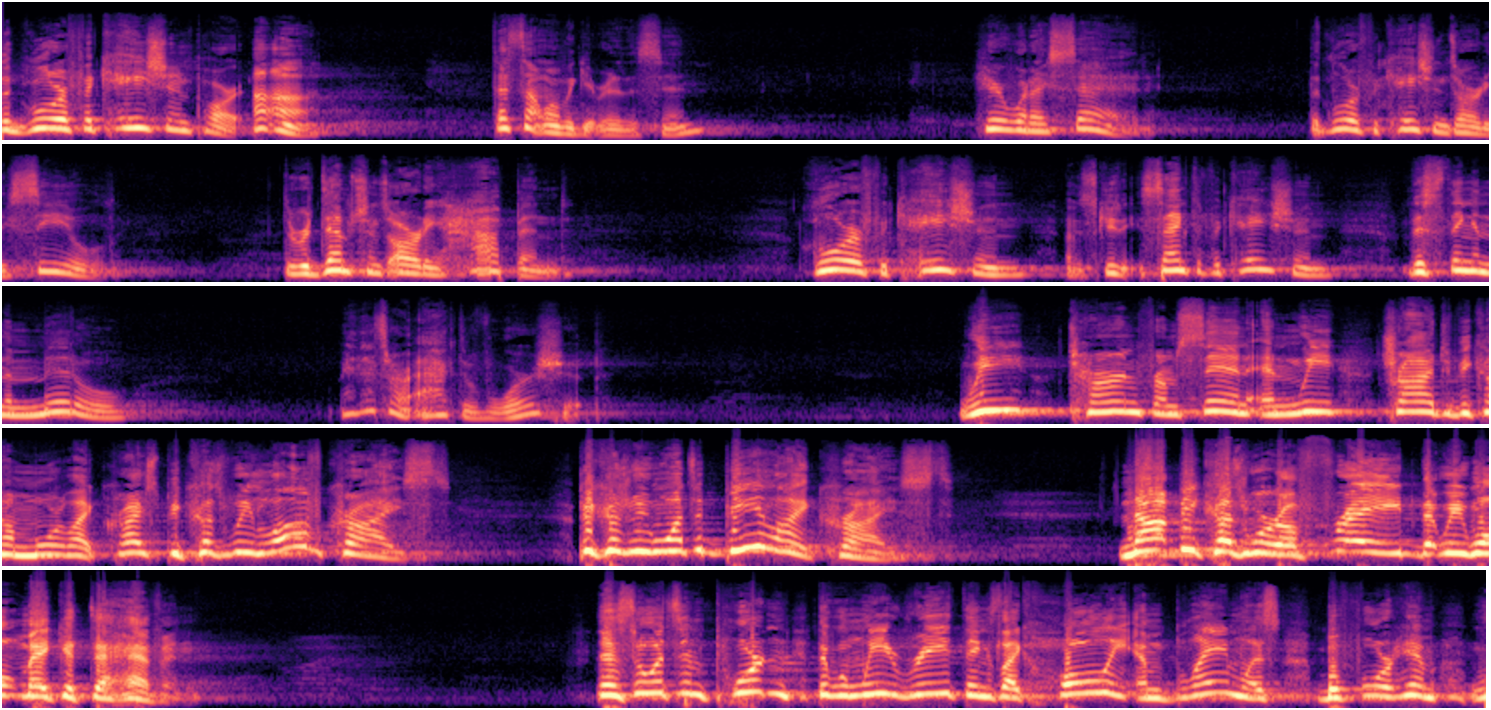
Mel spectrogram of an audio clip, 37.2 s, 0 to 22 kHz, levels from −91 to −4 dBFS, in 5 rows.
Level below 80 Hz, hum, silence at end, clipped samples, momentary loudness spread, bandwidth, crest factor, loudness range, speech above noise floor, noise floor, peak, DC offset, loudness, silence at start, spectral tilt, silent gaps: -56 dBFS; none; 0 s; 0.2%; 19 LU; 14 kHz; 14 dB; 15 LU; 56 dB; -69 dBFS; 0 dBFS; under 0.1%; -13 LUFS; 0 s; -5 dB/octave; none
